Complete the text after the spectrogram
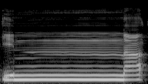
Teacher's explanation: ইন্না মা পরের এখানে ইন্না দেখেন আমি থেমে গেলাম। নাতে থেমে গেলাম। কোন আলিফ বা টান এখানে আমি দিচ্ছি না।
